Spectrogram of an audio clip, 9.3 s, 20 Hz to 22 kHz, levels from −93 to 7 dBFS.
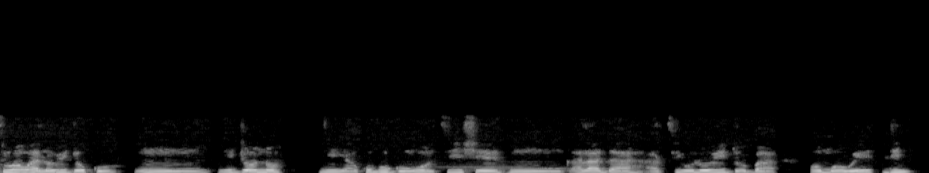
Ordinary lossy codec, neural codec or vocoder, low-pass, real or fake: none; vocoder, 44.1 kHz, 128 mel bands every 512 samples, BigVGAN v2; 7.2 kHz; fake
